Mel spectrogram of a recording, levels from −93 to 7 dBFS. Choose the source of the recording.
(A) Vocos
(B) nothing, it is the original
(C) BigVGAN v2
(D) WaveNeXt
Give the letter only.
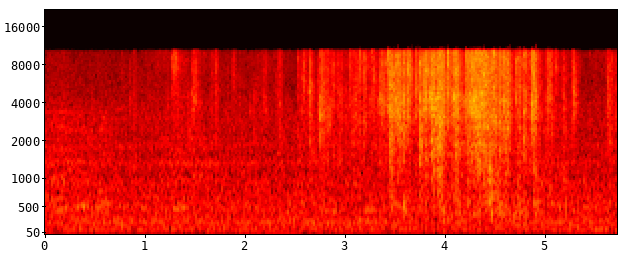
A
